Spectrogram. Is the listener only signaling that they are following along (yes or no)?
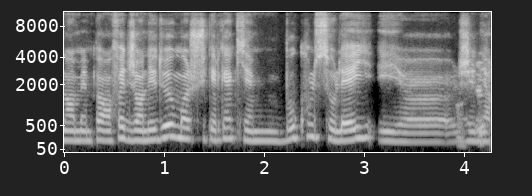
yes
